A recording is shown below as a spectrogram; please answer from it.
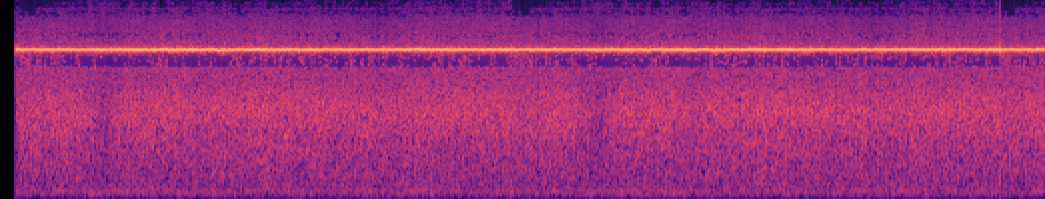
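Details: Steady high-pitched whistle over loud hissing: a simulated tea kettle tone illustrating what people with tinnitus hear.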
